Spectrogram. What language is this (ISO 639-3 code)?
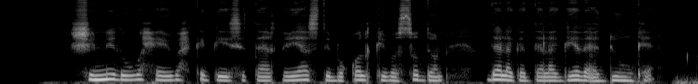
som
